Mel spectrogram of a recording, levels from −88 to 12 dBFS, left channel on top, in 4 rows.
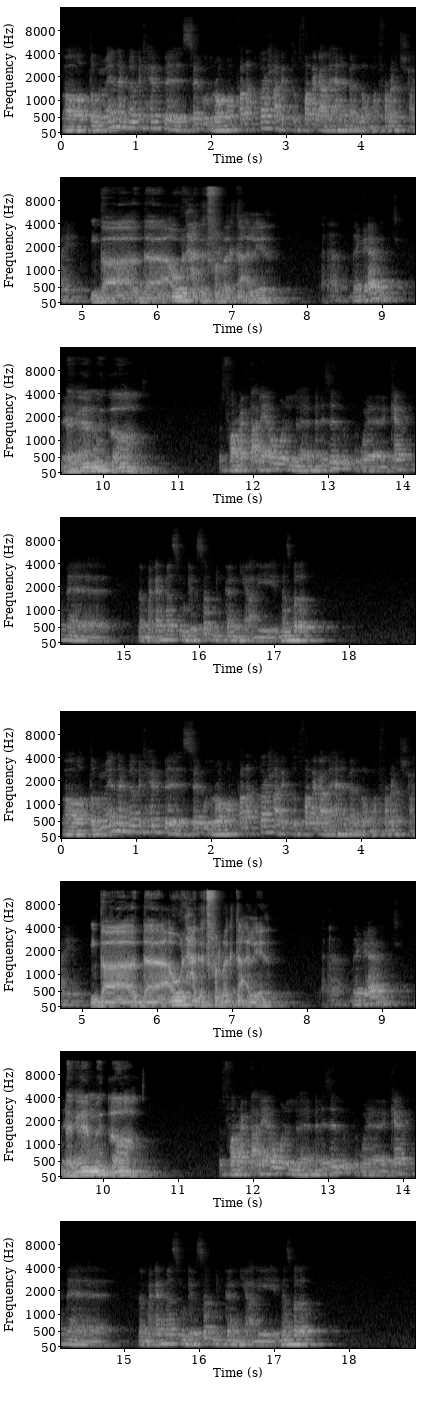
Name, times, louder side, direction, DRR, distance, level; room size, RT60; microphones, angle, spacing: voice 1, 0.0-5.0 8.3-9.1 9.4-10.3 11.5-14.8 15.2-17.4, equal, 10° left, 2 dB, 0.5 m, -32 dB
voice 2, 5.1-7.5 9.4-10.4, right 5 dB, 65° right, 9 dB, 0.3 m, -26 dB
4.0 x 2.3 x 2.4 m, 0.75 s
head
